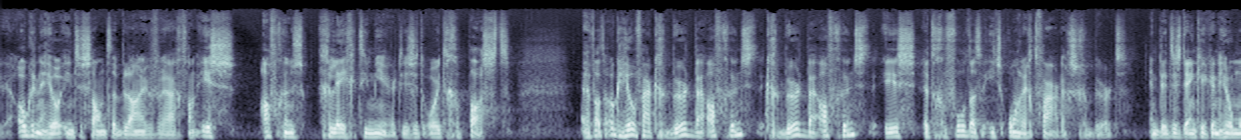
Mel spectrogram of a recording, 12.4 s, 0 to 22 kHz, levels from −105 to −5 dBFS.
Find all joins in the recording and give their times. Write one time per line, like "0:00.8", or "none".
0:03.1
0:07.6
0:11.4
